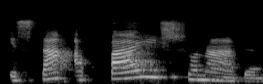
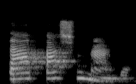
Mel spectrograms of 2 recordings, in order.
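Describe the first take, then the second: First: Says "está apaixonada" slowly, full "está"; full standard form. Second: Says "Tá apaixonada" with the short colloquial "tá"; clipped tá form. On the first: Teacher to class, slow standard "está". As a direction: spell out "está apaixonada" carefully. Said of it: "A gente fala assim". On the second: Teacher to class, reading the colloquial "tá". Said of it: "na fala da amiga". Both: Shown as a demonstration.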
